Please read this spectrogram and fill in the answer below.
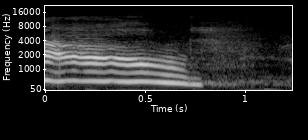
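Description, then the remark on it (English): A bobtail cat named Bob, fighting a skunk under a house, lets out one loud, drawn-out yowl with a strained, nasal tone, its pitch sagging downward before it cuts off into near silence. “Bob got in a fight with a skunk under our house.”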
